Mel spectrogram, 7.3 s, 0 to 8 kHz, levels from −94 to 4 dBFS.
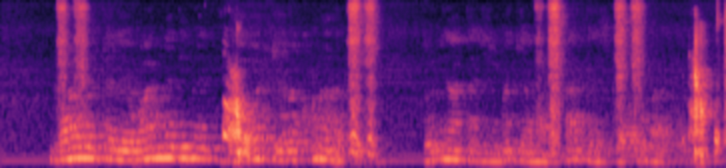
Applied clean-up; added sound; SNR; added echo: none; Respiratory sounds; -1 dB; reverberation time 2.1 s.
